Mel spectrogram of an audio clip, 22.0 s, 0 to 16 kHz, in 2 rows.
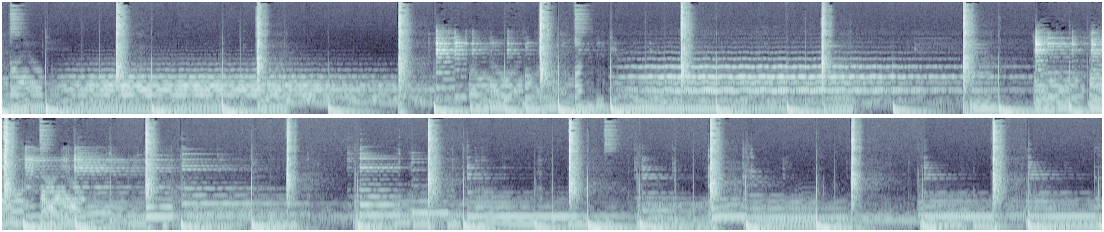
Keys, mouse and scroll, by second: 0.9 click, 1.7 click, 3.2 ctrl+d, 4.5 shift+click, 6.3 ctrl+KP_Multiply, 11.3 KP_5, 12.2 click, 13.9 click, 15.7-17.6 drag, 18.5 click, 19.4 KP_3, 19.5 KP_0, 19.8 KP_Enter, 21.3 click.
